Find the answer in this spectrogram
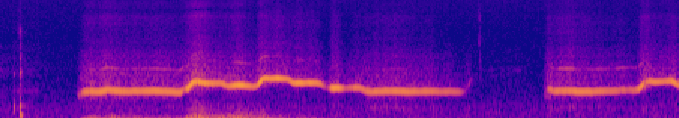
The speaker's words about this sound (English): Maybe better if I whistled it, if I can whistle it. I'm probably going to fuck up whistling now that I'm on spot.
